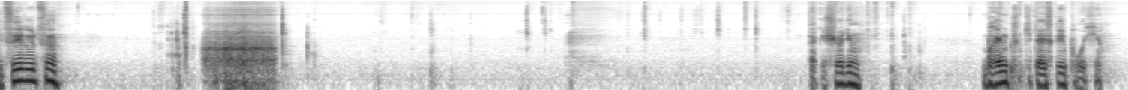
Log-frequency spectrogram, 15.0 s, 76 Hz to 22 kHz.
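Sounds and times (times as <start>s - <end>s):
light clicks and taps: 8.3s - 10.6s.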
